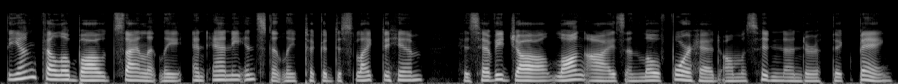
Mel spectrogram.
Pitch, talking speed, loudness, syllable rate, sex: 185 Hz, 180 wpm, -19 LUFS, 5.2 syllables/s, female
